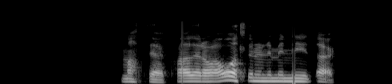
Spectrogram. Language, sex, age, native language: Icelandic, male, 30-39, Icelandic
